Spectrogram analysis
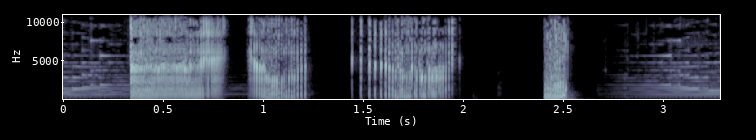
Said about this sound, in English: bring both farts back just right now, just so we could hear him again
